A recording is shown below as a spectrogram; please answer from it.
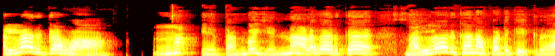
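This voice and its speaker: A woman's voice: mid-range voice, expressive, normal speed, voice pushed down, natural voice. A woman playing an affectionate middle-aged father who fusses over his daughter in a family skit. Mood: doting. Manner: tender, coddling, repeats reminders.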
